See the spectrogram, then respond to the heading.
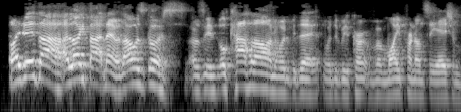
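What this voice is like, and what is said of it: Irish Dundalk accent. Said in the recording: “don't mind the Dundalk accent”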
